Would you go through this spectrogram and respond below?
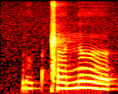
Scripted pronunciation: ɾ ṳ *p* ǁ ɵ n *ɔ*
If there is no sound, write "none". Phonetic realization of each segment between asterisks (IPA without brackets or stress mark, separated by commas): p, ɵ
